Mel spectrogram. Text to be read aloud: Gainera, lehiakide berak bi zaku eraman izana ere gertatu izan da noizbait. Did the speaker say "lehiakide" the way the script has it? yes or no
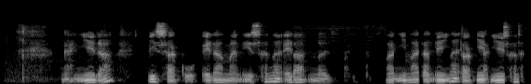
no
